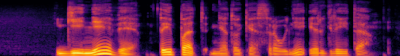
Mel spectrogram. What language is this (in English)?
Lithuanian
